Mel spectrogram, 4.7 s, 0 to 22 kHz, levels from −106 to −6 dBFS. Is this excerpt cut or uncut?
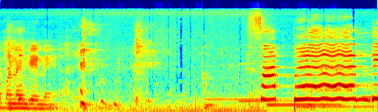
uncut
